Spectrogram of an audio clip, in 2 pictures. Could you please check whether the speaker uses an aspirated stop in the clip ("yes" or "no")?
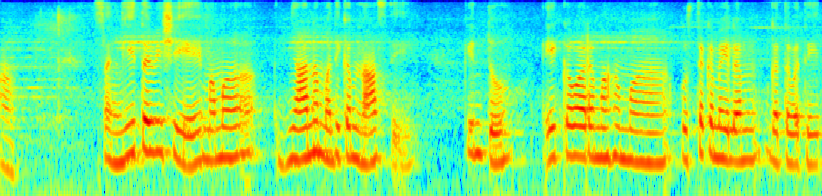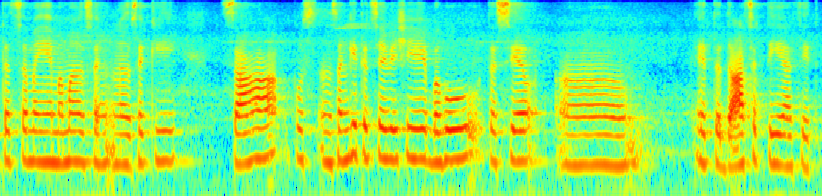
no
